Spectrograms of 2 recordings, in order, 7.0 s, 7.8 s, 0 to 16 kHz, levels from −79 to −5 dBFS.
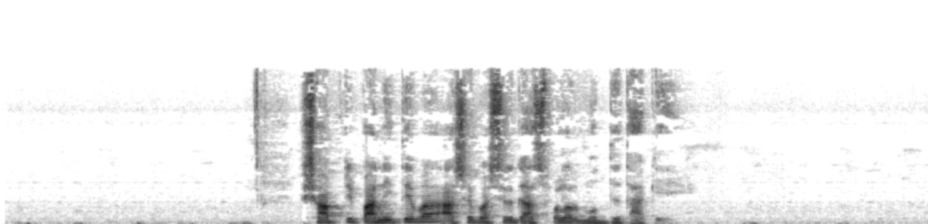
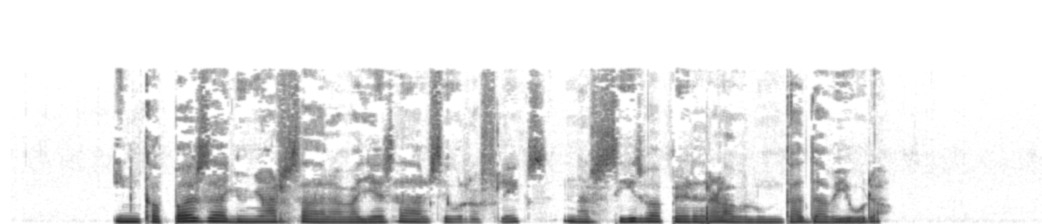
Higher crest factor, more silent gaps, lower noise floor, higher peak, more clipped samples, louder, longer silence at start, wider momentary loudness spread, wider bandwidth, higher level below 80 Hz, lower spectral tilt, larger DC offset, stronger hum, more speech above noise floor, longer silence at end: about the same, 22 dB vs 20 dB; neither; second, -57 dBFS vs -63 dBFS; about the same, 0 dBFS vs -2 dBFS; neither; first, -17 LUFS vs -21 LUFS; first, 1.9 s vs 0.85 s; first, 18 LU vs 9 LU; about the same, 11.5 kHz vs 11.5 kHz; first, -52 dBFS vs -66 dBFS; second, -3 dB/octave vs -4.5 dB/octave; neither; neither; second, 38 dB vs 43 dB; first, 1.9 s vs 1.15 s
